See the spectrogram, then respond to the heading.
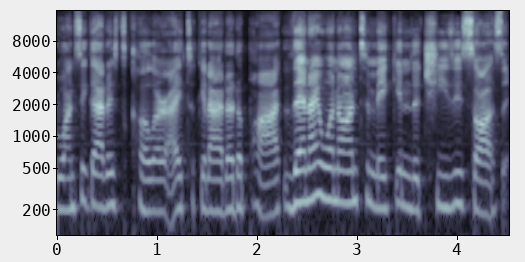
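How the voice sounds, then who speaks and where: A woman speaks at a moderate pace with a bright, sharp tone. Her pitch is fairly high, with ordinary variation. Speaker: lifestyle vlogger. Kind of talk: casual vlog voice-over. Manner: speaking without her usual accent.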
